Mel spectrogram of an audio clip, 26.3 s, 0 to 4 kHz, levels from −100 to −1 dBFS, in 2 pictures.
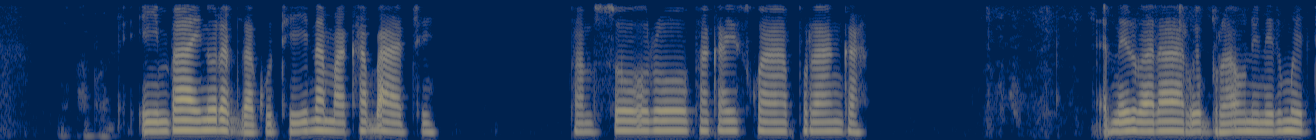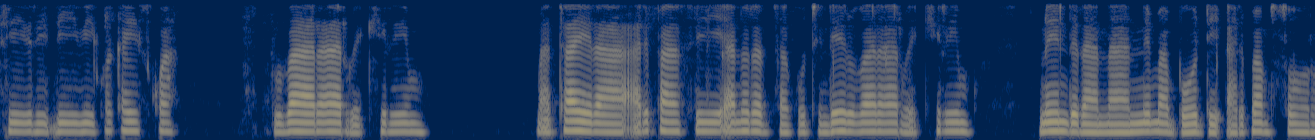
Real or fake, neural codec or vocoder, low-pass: real; none; 3.6 kHz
